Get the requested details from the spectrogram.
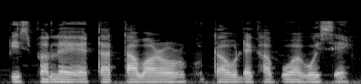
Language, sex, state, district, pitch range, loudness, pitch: Assamese, male, Assam, Sonitpur, 110-115 Hz, -18 LUFS, 110 Hz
